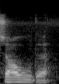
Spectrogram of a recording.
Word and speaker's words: solder: It's solder. Similar to shoulder and soldier. Salt a solder at the beginning.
